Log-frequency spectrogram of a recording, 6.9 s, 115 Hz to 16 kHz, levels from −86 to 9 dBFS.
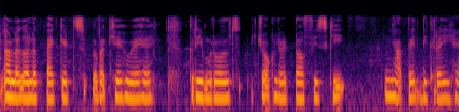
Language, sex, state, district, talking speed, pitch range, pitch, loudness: Hindi, female, Maharashtra, Chandrapur, 140 wpm, 215-225 Hz, 220 Hz, -19 LUFS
